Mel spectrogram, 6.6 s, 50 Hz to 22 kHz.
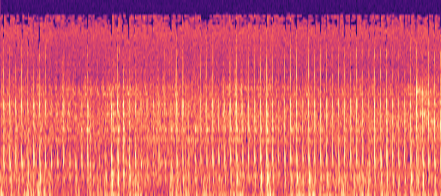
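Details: Antique GE oscillating fan (GE 78X191, model X56867), before service: steady motor hum with loose uneven knocks about twice a second as the armature slides end to end through the bearings, banging the oscillation gearbox; excessive armature end play.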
